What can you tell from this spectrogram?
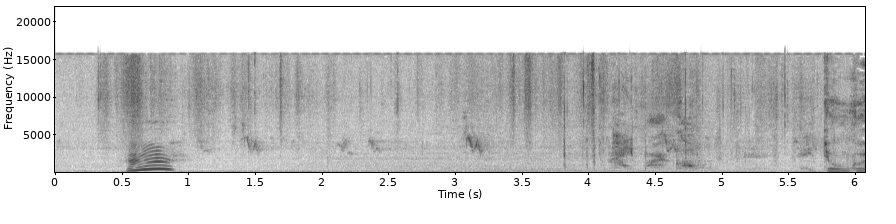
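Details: Speckle, a female Italian Greyhound, intensely fixated on squirrels outdoors and jumping at a four-foot fence, gives one short high whining yelp that rises and falls, followed by quiet rustling and soft human voices.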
